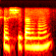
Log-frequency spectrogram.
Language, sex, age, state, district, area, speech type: Punjabi, female, 18-30, Punjab, Shaheed Bhagat Singh Nagar, urban, conversation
